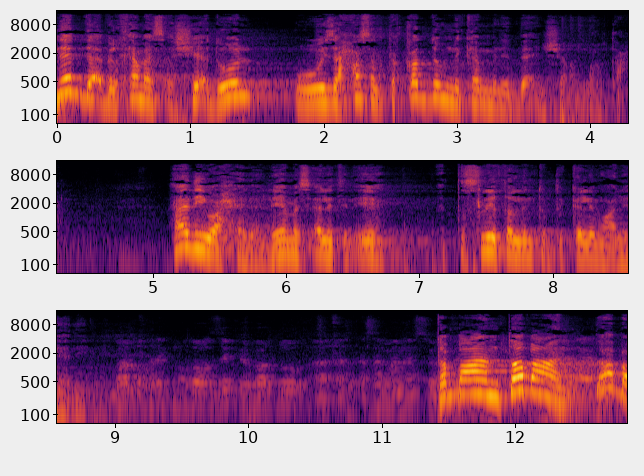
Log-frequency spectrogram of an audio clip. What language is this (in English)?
Arabic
